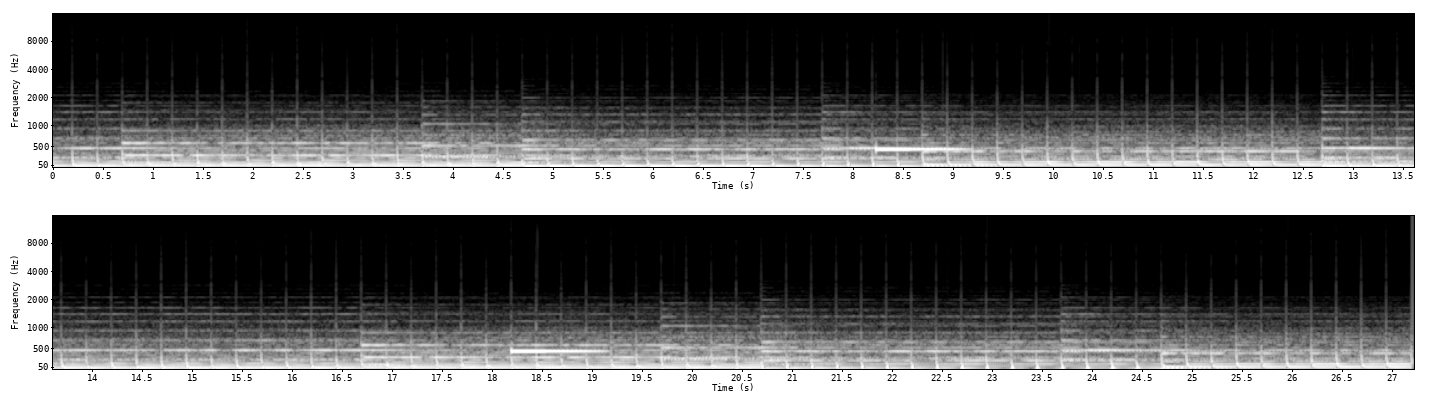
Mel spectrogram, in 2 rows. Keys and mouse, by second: 1.7-3.0 drag, 2.3 c, 3.3-4.3 drag, 4.1 c, 4.8-6.1 drag, 8.9 a, 9.2 click, 10.0 middle click, 10.5-11.8 drag, 11.8 g, 14.6-15.9 drag, 15.0 a, 15.8 c, 16.6 right click, 17.0 click, 18.2 click, 19.6 a, 20.4 c, 21.2-22.5 drag, 23.2 a, 23.3 z, 23.6 middle click, 24.1 z, 24.5-26.9 drag, 26.6 alt+m.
